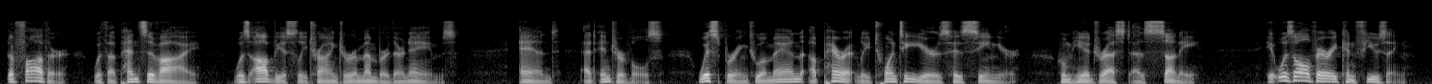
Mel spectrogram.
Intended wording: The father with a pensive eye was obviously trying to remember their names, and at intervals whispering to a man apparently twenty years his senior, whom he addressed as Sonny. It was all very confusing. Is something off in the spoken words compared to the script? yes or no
no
